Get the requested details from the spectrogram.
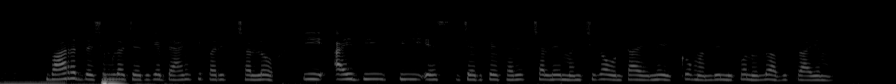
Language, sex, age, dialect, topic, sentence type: Telugu, female, 60-100, Southern, banking, statement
